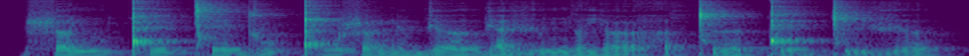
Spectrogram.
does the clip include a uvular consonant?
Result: no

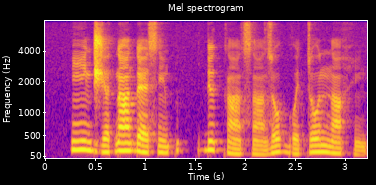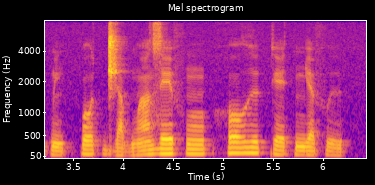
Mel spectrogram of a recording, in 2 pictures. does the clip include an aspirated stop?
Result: no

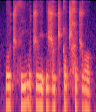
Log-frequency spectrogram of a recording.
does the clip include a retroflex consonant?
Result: no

